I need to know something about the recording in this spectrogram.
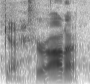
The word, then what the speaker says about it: Toronto: have problem with Thole there's no T pronounced in Toronto Toronto Toronto Toronto you see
